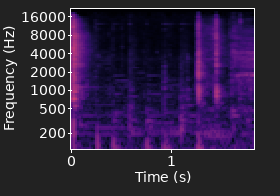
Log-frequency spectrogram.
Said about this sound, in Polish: Na dole mamy głośnik, cztery nóżki i na koło y, tych nóżek mm, mamy mm, taki przycisk mały, przycisk ustawiania i klapkę od baterii. Urządzenie jest, o, która się tak otwiera i tak zamyka.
